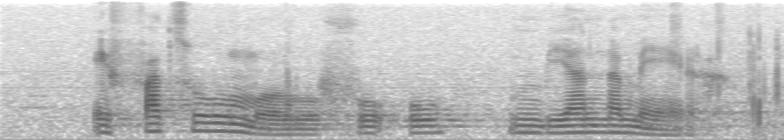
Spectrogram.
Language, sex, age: Venda, male, 23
